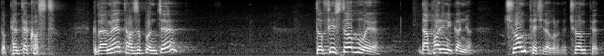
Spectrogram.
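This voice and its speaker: An older male pastor gives a classroom Bible lesson at a slow, unhurried pace. His voice sits high for a man and swings widely up and down. He often stops to quiz the listeners and have them say words back. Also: very animated, fairly bright tone. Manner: drills English terms, asks the class to repeat; explains slowly, with many fillers and questions to the class.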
